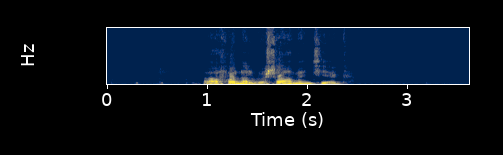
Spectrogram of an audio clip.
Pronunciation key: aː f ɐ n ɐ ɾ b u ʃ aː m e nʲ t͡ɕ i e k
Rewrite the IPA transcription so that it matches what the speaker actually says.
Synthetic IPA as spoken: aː f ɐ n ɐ l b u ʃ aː m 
